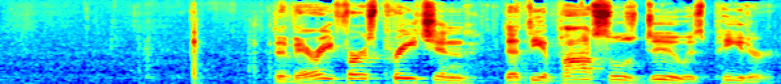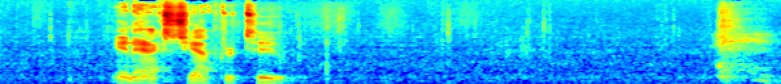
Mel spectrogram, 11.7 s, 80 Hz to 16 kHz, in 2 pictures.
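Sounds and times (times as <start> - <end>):
speech: 2.0 - 5.9, 6.7 - 8.2
person sneezing: 11.2 - 11.7.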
